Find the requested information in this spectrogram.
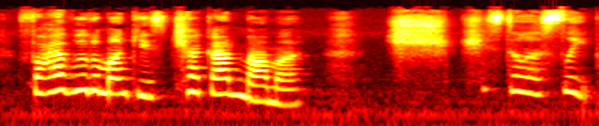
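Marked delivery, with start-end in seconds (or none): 2.6-4.0 hushed. Acted. Checking on sleeping Mama.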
